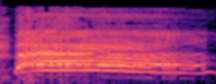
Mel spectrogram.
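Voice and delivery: put-on very high, loud child's scream; piercing mock-child yell; little girl's shriek. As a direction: shriek like a startled little girl. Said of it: "escutou o berro da filha".

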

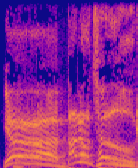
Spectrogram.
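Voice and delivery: high hype cheer; cheering shout. Acted. A game master hyping the Battletoad like a fan, shouting. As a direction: yell it like a ringside fan.

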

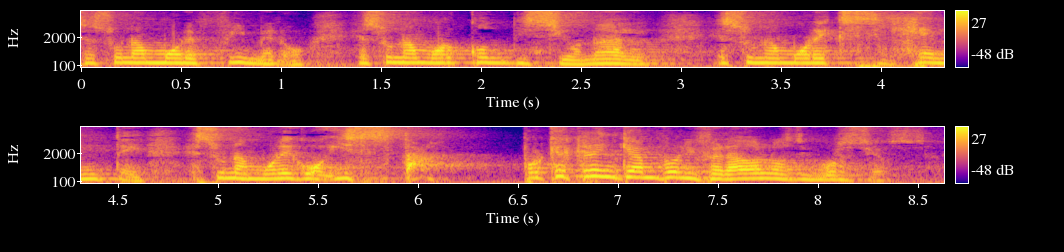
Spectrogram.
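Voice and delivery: ordinary talk, nothing marked

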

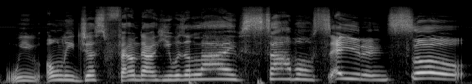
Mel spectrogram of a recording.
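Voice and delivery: high, drawn-out mock crying; tearful wail. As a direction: wail it slowly through tears. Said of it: "crying their eyes out".

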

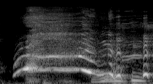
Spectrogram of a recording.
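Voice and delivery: high, loud cry to flee; panicked Harry yell. Acted. Harry to his friends after the armor crash, panicked yell. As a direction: yell it like an urgent alarm. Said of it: "to which then Harry's like".

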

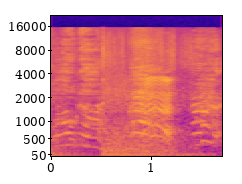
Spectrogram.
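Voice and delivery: high, loud panicked screams; panicked screaming. Retold or imitated. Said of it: "Stop yelling!".

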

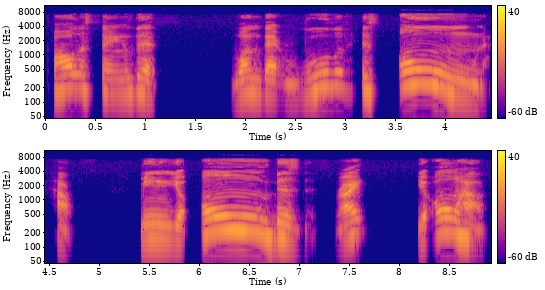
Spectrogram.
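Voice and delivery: loud, slow, rising sermon; fiery preaching. Acted. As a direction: preach it at full force. Preaching climax.

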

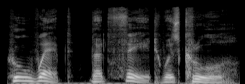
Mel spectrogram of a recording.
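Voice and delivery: usual speaking voice

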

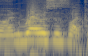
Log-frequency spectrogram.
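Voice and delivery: ordinary talk, nothing marked

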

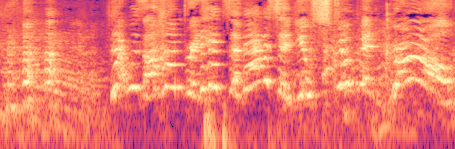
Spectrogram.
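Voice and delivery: very high, drawn-out screech; furious bellowing. A narrator's reading. Missus Garrett scolds Tootie for eating acid, bellowing. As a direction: screech the scolding slowly, word by word. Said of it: "bellowed Missus Garrett".

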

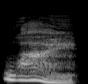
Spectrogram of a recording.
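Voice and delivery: a mild gasp of recognition; gently surprised exclamation; surprised wife. Acted. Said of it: "said my wife".

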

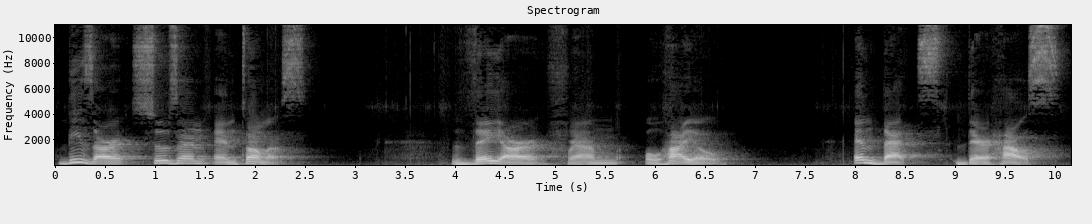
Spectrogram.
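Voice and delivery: slow, careful model sentences; teacher modelling for students, slow and clear; slow read-along. Shown as a demonstration. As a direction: read it out slowly for the class to copy. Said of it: "Mais uma vez, repete comigo, em voz alta".

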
